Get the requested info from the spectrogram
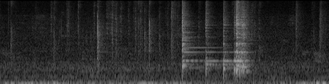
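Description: Enamelled graniteware canner lid put onto the pot of the boiling water bath canner. A few light knocks come first, then two ringing metal clangs well under a second apart near the end as the lid settles on the rim; the second clang is the louder.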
